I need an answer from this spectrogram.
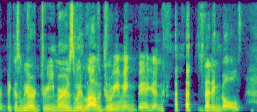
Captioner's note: laughs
